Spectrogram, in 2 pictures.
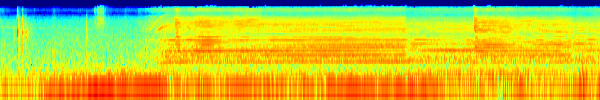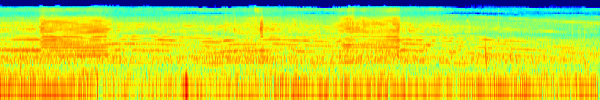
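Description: A power tool's motor starts about two seconds in and runs at a steady high whine. Its pitch dips twice, briefly, about two-thirds of the way through, then sags slowly near the end, with a few sharp clicks along the way.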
